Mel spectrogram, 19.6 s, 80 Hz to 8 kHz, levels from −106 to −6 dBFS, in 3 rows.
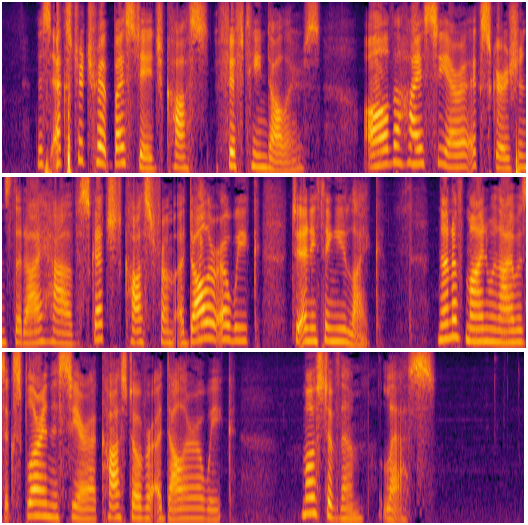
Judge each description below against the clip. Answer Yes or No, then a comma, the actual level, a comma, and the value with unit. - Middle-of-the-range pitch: No, high, 205 Hz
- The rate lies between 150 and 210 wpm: No, average, 140 wpm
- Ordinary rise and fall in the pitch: Yes, average, 4.6 semitones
